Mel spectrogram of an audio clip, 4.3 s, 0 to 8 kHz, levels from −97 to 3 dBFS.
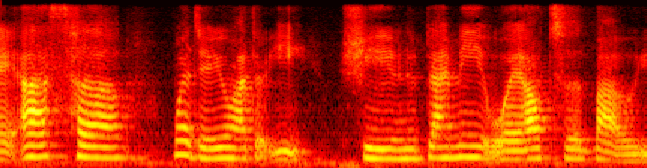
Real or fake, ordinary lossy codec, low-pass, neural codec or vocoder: fake; none; 7.2 kHz; codec, 24 kHz, 0.9 kbps, WavTokenizer, small release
